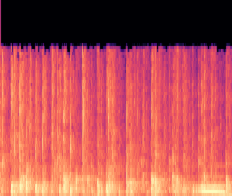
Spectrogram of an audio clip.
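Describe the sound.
Audience applause after a Friday lunchtime lecture from the Open Data Institute: a dense, steady patter of many hands clapping at moderate loudness for about two seconds, then a voice begins over the fading claps.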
